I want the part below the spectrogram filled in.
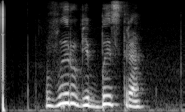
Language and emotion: Russian, angry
